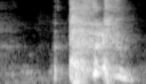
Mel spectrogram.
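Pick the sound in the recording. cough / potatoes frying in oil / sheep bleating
cough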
